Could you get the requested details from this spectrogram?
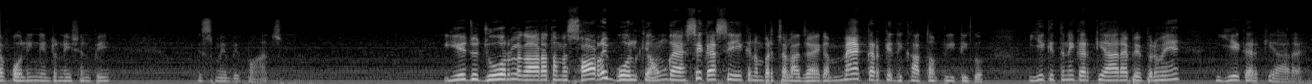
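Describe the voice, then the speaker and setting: High gravelly guy coaching a test-prep class, teasing and scolding students, faint hum behind. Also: rough recording.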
